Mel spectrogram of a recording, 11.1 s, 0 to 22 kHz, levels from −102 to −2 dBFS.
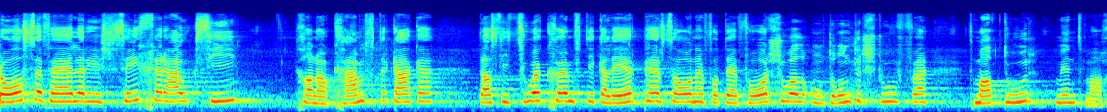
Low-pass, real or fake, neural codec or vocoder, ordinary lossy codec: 14.4 kHz; real; none; none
